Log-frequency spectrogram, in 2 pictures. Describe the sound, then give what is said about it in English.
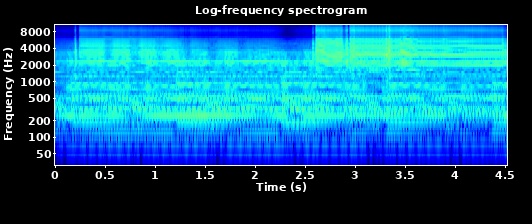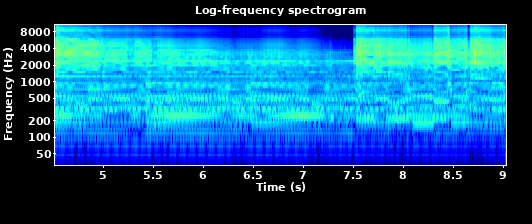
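A dense, buzzing distorted guitar-like tone with smeared, repeating tape delay echo trails, distortion thrown on over a clean recorded pass, steady and loud throughout, with bright gritty bursts swelling in partway and near the end. No voices. “You know, and a nice thing there is you lay it down without the dirt, and then you throw the distortion on over the top.”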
